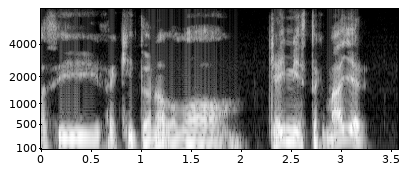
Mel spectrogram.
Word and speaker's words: Stegmaier: Como Jamie Stegmaier. Stegmaier, el hombre que nadie sabe pronunciar su apellido.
